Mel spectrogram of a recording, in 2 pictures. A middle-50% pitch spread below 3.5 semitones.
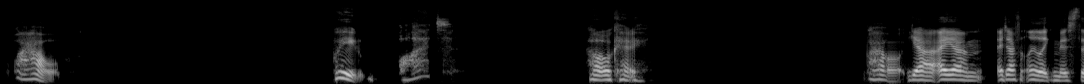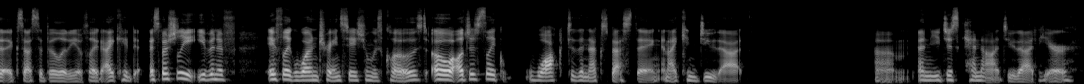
Yes: average, 3.0 semitones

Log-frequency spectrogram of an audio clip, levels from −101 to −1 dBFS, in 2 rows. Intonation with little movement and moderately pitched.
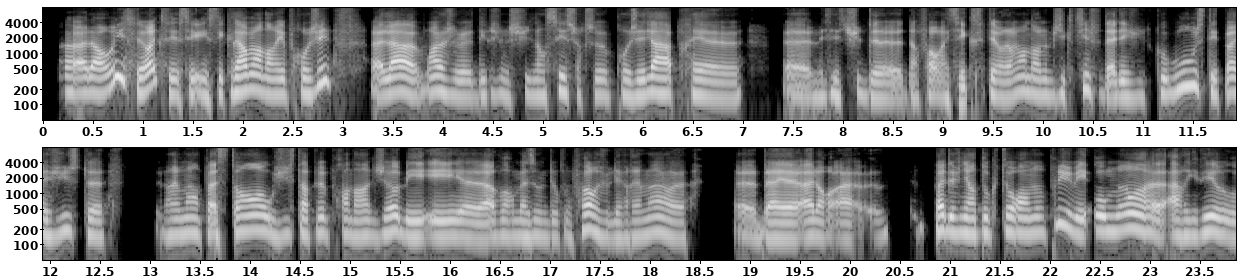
No: average, 3.1 semitones; medium, 160 Hz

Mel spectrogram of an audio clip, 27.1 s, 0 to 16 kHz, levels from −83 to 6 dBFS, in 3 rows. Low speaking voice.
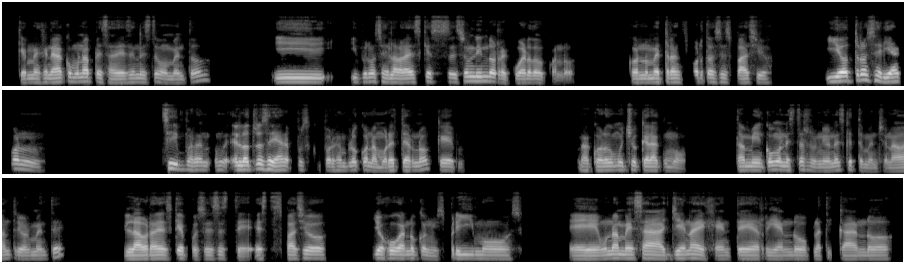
Yes: low, 125 Hz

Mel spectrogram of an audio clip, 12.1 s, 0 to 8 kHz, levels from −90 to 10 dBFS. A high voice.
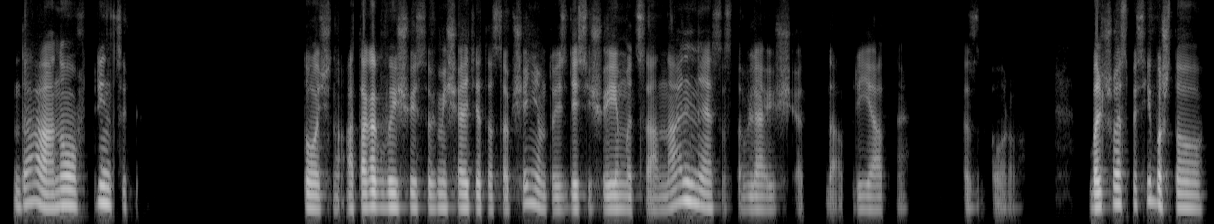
No: medium, 145 Hz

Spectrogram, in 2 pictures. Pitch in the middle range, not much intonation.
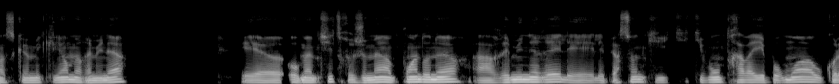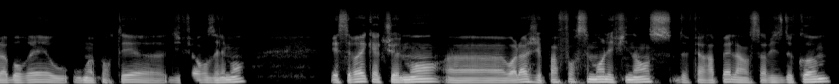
No: low, 105 Hz; narrow, 2.3 semitones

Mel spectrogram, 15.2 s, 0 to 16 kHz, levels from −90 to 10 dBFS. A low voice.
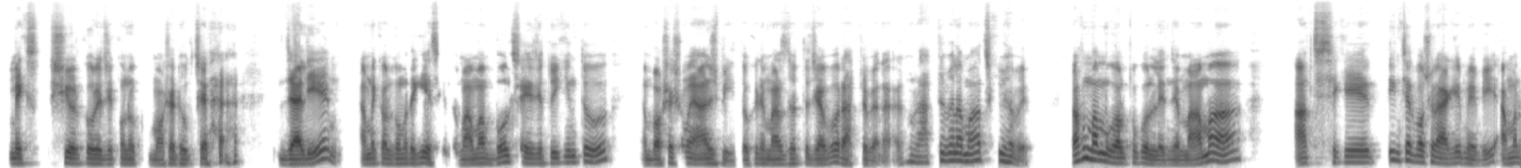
Yes: low, 110 Hz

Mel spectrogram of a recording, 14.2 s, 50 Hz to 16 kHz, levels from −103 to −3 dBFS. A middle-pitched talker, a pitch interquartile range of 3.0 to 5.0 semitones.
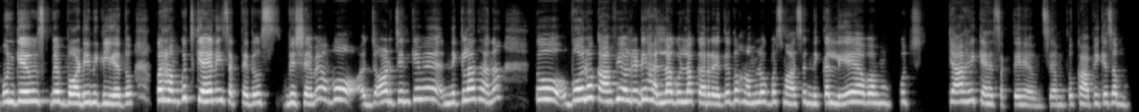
No: very high, 300 Hz; average, 3.8 semitones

